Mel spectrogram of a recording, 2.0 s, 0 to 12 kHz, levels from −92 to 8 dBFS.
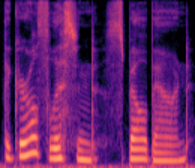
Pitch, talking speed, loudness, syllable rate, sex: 200 Hz, 125 wpm, -17 LUFS, 3.9 syllables/s, female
